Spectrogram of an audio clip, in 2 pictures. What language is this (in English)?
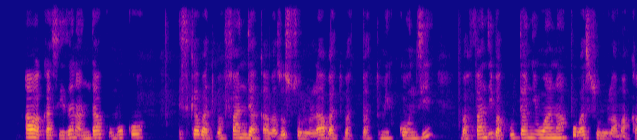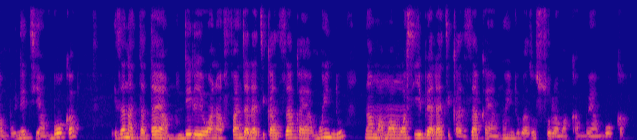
Lingala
